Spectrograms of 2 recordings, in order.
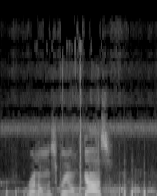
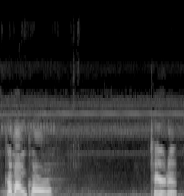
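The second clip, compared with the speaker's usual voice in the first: calling out; 4 semitones higher, 7 dB louder than usual. Real, not acted. Calling ducks out of pen.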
